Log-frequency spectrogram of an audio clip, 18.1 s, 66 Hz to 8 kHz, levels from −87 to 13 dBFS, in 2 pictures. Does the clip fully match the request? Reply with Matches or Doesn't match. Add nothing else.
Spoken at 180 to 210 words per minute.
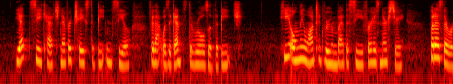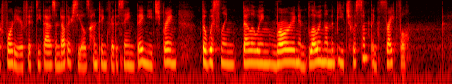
Matches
